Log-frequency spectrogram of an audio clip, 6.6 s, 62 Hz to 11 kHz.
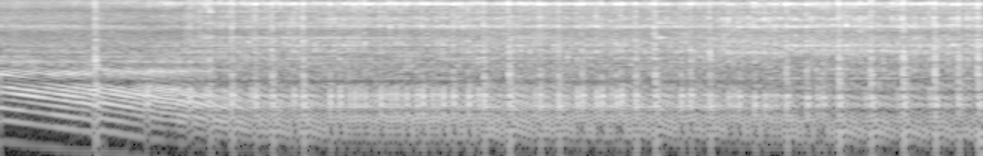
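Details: Vintage Stihl chainsaw (051/075/076, spec 9,000–10,000 RPM) after air-leak and fuel-system repair, high-speed needle tuning aiming for 3/4–1 turn open; peaks about 9,400 RPM. Revs up quickly, holds clean steady high scream without bogging or four-stroking; carburetor set right.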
